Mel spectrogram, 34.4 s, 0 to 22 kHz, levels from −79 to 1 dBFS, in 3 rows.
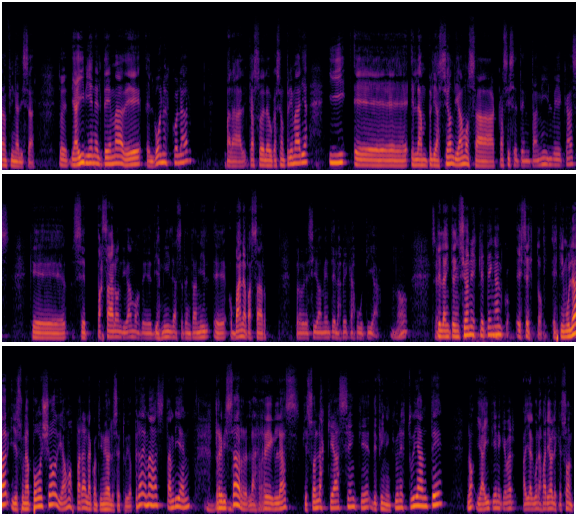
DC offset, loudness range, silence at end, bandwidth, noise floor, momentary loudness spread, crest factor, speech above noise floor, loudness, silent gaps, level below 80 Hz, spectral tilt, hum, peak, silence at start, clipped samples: under 0.1%; 7 LU; 0 s; 14 kHz; -64 dBFS; 13 LU; 22 dB; 35 dB; -30 LUFS; none; -58 dBFS; -6.5 dB/octave; none; -8 dBFS; 0 s; under 0.1%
